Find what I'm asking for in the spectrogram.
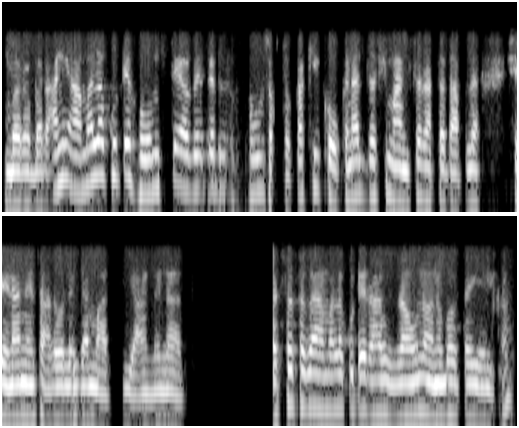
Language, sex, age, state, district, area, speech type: Marathi, male, 30-45, Maharashtra, Thane, urban, conversation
